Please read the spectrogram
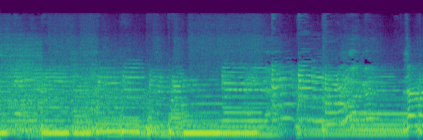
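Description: Electric guitar played through an amplifier, a slow run of held notes and chords that change every half second to a second.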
